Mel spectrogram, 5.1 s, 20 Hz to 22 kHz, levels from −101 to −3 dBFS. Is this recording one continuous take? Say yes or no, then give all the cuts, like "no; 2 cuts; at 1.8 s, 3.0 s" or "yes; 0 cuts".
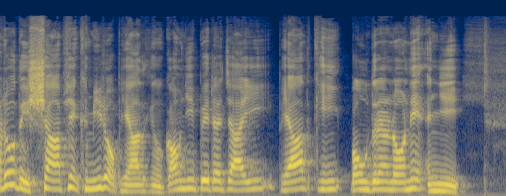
yes; 0 cuts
